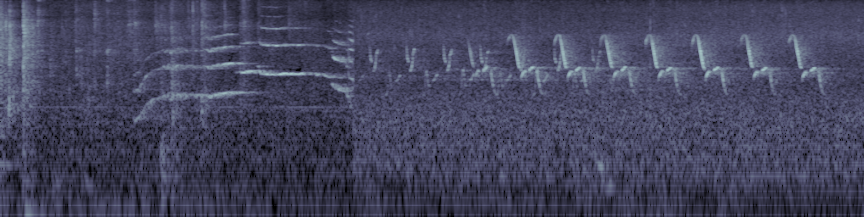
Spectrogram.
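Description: A brief knock right at the start, then birds singing: a few rising whistled calls, followed by a run of repeated down-slurred whistled notes, about three a second.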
